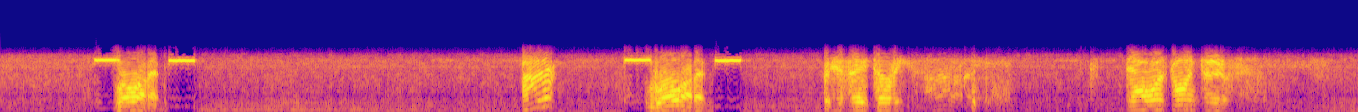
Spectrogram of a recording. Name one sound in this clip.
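A man speaks in short bursts over a crackly radio link.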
